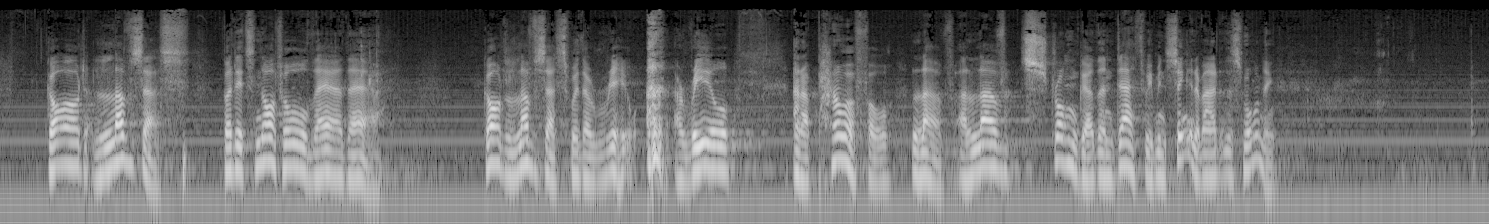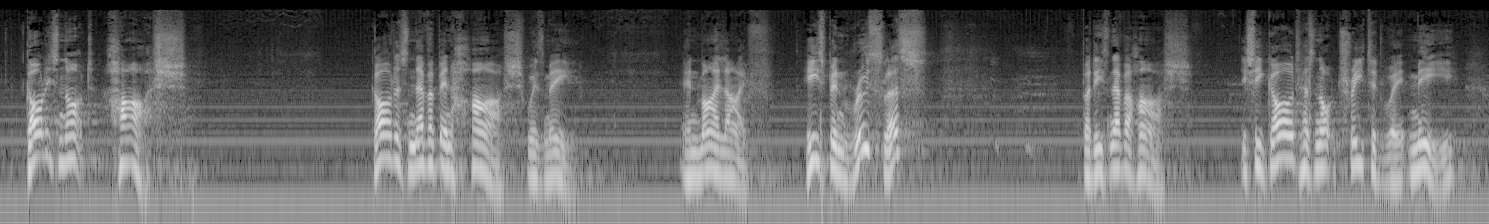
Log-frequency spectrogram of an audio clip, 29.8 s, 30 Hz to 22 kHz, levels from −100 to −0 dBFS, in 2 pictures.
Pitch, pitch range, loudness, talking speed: 145 Hz, 120-165 Hz, -23 LUFS, 125 wpm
